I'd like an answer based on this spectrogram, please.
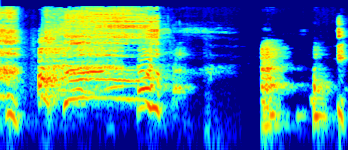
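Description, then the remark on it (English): A voice imitates an old pet's exaggerated fake cough: one long, loud, rasping hack, a brief pause, then a few shorter choppy coughs, with no talking. “She has learned that if she dramatic, like she'll just start coughing, even though she doesn't have to.”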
